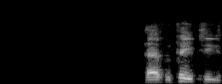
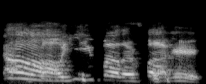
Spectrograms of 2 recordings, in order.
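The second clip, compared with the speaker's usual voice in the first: high, loud, drawn-out groan of protest; mock-horrified holler, trailing down slowly; disgusted outcry; 7 semitones higher, 5 dB louder, slower than usual. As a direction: cry out like you just walked into a stench. Acted reaction to stinking restroom.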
